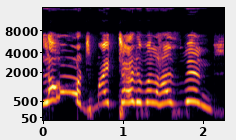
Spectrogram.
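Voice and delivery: hammed-up whiny high complaint. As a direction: list every grievance, exasperated. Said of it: "I can hear the Lord".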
